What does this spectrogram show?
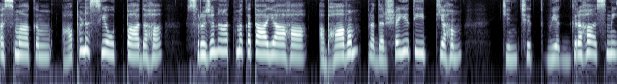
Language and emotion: Sanskrit, sad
